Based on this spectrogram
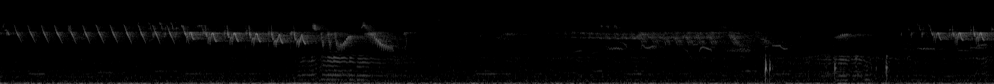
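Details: Golden eagle eaglet at its nest beside a military training ground, 22 June 2024, giving long runs of high, sharp, quickly repeated whining notes, some sliding downward, with a few soft clicks and knocks later on.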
